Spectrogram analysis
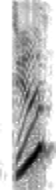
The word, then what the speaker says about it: Duthu: It almost like like Count Dooku.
